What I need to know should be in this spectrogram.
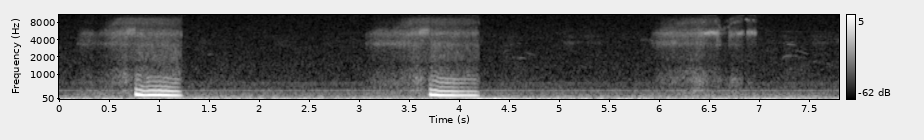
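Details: Sleeping cat snoring, compared to a little pig: two loud, rough, voiced snores about three seconds apart with a softer breath between, over a steady low room hum.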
